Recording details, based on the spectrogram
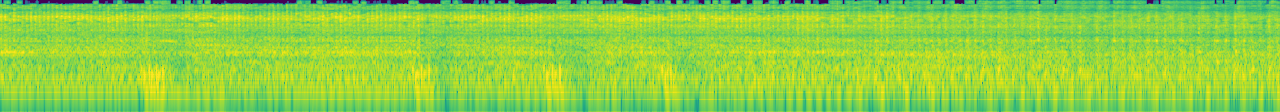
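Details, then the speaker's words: Yamaha YBR/XTZ single, top end already rebuilt with new cam chain: dull knocks at idle and mid revs when the engine runs light, not under hard revs; attributed to a worn balancer shaft bearing. "se atentem ao barulho ele é causado em meio giro médio giro no momento em que o motor dá aquela que o motor fica mais Livian trabalhando tá tanto no andando quanto bem na lenta não em giro forçado também"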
